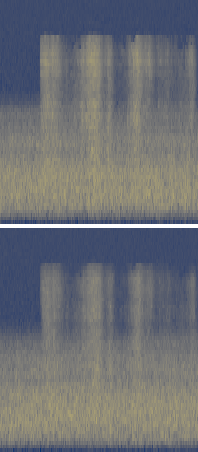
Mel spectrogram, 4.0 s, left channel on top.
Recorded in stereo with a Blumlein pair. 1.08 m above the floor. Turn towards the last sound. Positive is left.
turn(degrees=45)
